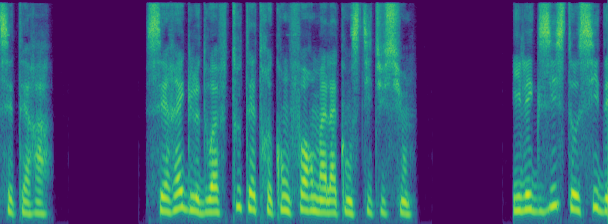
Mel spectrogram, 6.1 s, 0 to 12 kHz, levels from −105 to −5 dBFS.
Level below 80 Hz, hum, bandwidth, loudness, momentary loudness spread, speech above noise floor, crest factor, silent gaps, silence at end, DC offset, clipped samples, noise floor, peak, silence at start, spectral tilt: -70 dBFS; none; 12 kHz; -21 LUFS; 9 LU; over 69 dB; 18 dB; 0.69-1.39 s, 4.33-5.03 s; 0 s; under 0.1%; under 0.1%; under -90 dBFS; -6 dBFS; 0 s; -3.5 dB/octave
